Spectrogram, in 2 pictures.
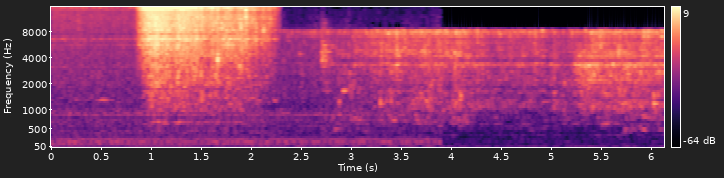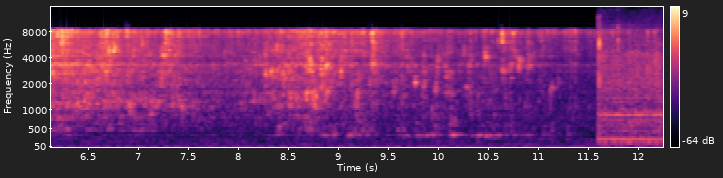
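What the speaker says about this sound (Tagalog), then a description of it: "Sunod natin ilagay dyan yung tubig at antayin natin kumulo" Water is poured into a cooking pot for Filipino-style pancit bihon, making a steady close gush and splash. The flow shifts in tone as the pot fills, and no one talks.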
